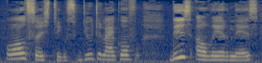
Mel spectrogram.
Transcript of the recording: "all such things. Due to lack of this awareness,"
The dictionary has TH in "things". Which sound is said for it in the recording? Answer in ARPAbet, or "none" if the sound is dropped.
T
